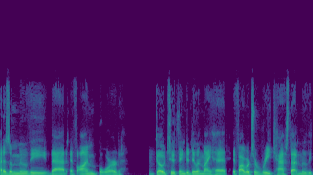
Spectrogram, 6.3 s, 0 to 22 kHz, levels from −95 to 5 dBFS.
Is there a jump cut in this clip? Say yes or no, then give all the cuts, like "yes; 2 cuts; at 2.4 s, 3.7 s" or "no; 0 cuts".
yes; 2 cuts; at 3.0 s, 4.5 s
